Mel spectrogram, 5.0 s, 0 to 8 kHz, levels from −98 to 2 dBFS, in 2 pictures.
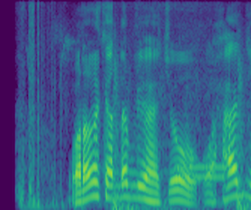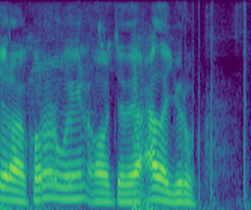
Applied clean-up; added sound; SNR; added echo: none; Telephone + Slam; 16 dB; none.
